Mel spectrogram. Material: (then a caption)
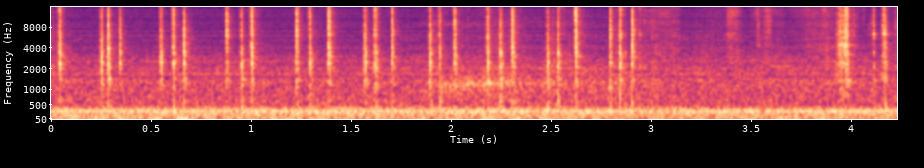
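Wicker. Long nails scratch the ribbed woven sides of a small, hollow, orange woven wicker pumpkin basket held in one hand. About seventeen quick, dry, bright scratching clicks rasp out in irregular bursts over a faint steady low hum.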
